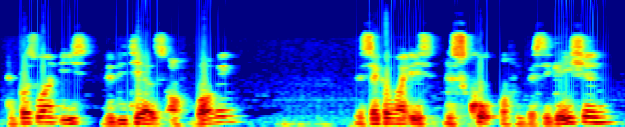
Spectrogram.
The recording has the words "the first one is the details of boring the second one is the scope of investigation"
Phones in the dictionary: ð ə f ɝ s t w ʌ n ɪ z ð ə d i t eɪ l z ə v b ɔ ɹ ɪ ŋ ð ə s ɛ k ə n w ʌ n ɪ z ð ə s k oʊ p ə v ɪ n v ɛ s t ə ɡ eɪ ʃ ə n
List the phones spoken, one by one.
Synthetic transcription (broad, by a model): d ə f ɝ s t w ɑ n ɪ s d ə d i t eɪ l s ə f b ɔ ɹ ɪ ŋ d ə s ɛ k ə n w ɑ n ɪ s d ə s k oʊ p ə f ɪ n v ɛ s t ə ɡ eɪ ʃ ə n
